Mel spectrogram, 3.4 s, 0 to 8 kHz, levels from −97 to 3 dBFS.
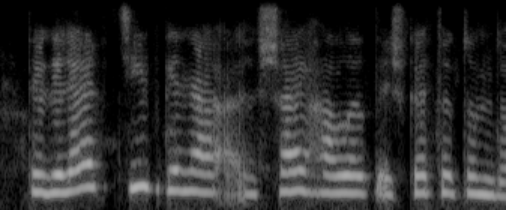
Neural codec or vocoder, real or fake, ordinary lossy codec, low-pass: codec, 16 kHz, 2 kbps, FreqCodec, smaller model; fake; Opus, 16 kbps; 7.2 kHz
